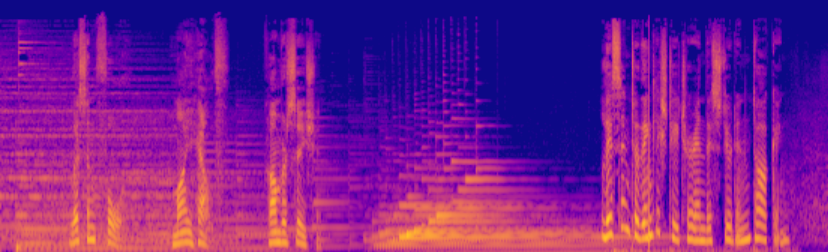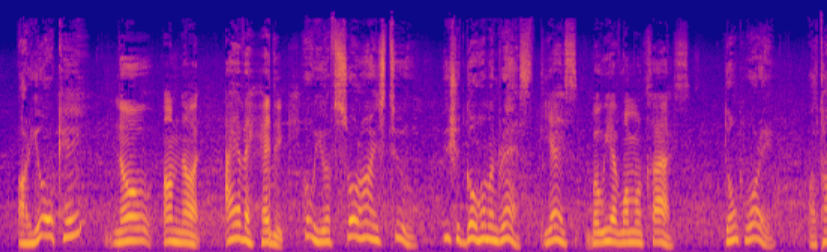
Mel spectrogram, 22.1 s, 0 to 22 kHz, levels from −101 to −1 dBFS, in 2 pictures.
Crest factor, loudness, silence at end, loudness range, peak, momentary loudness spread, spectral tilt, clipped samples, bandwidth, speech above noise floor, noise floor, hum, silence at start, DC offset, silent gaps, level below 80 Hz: 20 dB; -24 LUFS; 0 s; 3 LU; -6 dBFS; 17 LU; -5.5 dB/octave; under 0.1%; 16.5 kHz; 30 dB; -53 dBFS; none; 0 s; under 0.1%; none; -50 dBFS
